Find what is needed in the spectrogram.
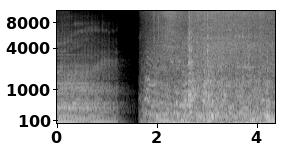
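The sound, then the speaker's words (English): A brief stretch of music cuts to a short silence, then beef steaks sizzle loudly on a barbecue grill outdoors in the evening at the Alice Springs Telegraph Station: a steady crackling hiss with sharp pops running through it. “There are beef steaks sizzling on the barbecue this evening.”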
